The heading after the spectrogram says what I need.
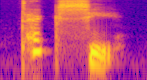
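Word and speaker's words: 택시: Tek-shi.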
